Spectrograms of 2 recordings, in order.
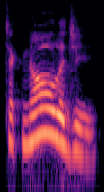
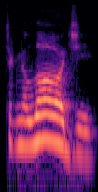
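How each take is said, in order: First: The stress is on the second syllable. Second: The stress is not on the second syllable. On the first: The speaker calls it right. "Pasti kalian ngomongnya harus technology" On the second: The speaker calls it wrong. "Kalian nggak mungkin ngomongnya gini"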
